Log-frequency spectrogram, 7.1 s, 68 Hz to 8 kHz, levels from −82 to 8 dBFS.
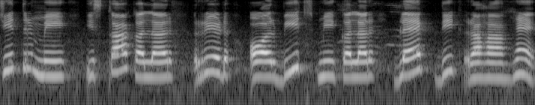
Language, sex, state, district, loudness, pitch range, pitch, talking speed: Hindi, female, Madhya Pradesh, Katni, -17 LUFS, 240-305 Hz, 255 Hz, 110 wpm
